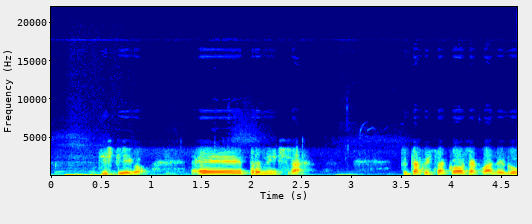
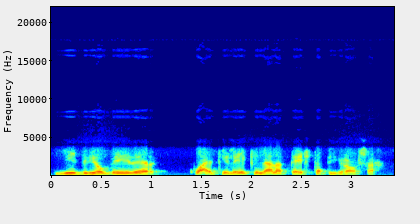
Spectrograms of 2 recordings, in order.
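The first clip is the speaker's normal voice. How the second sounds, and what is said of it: Phrase spoken in local dialect. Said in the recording (Italian): “detta in dialetto nostro, eh, s- suonerebbe così”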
